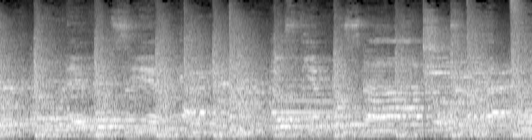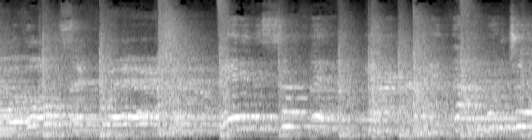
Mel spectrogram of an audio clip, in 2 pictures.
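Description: A man and a woman singing a show-tune duet into microphones, with women's voices backing them, over a continuous instrumental accompaniment.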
